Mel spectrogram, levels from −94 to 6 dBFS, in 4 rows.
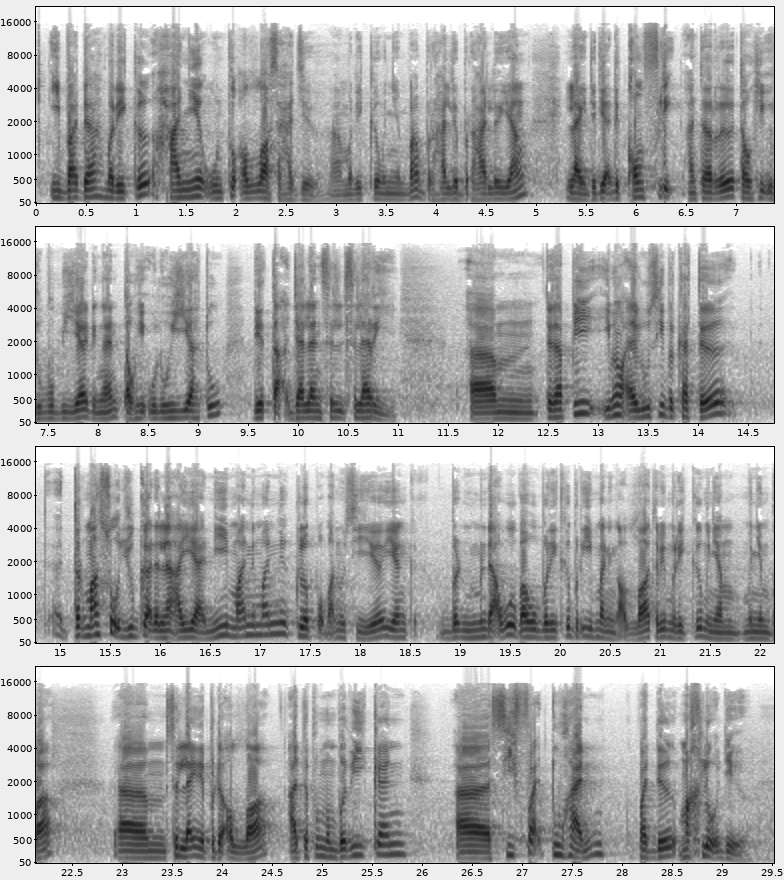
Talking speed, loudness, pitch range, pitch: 125 wpm, -14 LUFS, 125-170 Hz, 145 Hz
